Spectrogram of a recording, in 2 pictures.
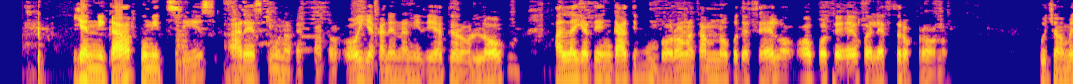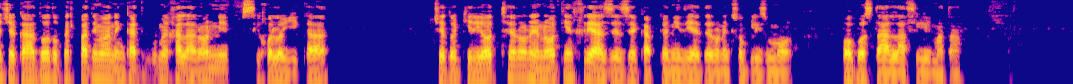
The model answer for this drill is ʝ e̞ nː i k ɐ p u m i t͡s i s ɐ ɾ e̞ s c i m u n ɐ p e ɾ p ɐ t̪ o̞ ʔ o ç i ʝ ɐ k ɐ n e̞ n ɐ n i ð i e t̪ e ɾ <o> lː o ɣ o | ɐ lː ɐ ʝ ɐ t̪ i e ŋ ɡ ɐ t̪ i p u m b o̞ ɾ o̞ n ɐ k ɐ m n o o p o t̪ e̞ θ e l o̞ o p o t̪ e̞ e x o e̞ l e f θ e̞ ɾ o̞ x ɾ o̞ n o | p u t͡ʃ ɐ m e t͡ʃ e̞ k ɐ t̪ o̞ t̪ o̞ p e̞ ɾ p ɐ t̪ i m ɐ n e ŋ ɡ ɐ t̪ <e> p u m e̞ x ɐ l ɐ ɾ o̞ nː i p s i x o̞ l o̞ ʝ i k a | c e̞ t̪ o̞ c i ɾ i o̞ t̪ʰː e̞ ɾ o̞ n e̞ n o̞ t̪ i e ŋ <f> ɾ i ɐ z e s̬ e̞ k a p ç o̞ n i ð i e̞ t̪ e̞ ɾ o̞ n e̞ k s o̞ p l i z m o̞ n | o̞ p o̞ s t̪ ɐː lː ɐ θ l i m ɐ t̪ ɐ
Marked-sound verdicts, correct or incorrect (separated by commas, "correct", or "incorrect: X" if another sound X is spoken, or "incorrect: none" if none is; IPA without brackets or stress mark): correct, incorrect: i, incorrect: x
